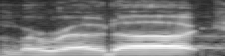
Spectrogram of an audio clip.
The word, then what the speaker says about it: Merodach: His name means man of Marduk, and I point that out because in the Bible he's called, it looks like evil, Merodach is how you pronounce it in English.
